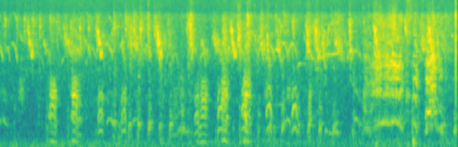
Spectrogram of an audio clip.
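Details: Morning chicken flock clucking: low, rounded clucks repeated rapidly and unevenly by several birds at once, with higher scratchy calls rising toward the end.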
